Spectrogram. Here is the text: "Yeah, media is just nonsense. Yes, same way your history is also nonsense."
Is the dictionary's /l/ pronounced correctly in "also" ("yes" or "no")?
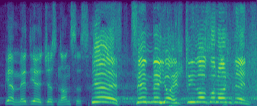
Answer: no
